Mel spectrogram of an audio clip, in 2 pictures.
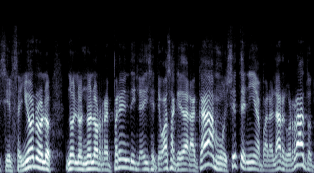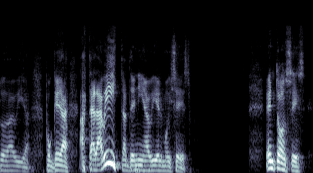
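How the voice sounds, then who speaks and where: A man preaching a sermon as pastor, emphatic, repeating phrases and asking rhetorical questions. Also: mid-range voice.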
